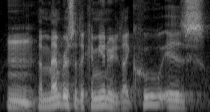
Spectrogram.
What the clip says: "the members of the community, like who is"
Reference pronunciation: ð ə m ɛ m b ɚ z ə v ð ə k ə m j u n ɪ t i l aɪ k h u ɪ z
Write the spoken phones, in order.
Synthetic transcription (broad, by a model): ð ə m ɛ m b ɚ z ə v ð ə k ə m j u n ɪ t i l aɪ k h u ɪ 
